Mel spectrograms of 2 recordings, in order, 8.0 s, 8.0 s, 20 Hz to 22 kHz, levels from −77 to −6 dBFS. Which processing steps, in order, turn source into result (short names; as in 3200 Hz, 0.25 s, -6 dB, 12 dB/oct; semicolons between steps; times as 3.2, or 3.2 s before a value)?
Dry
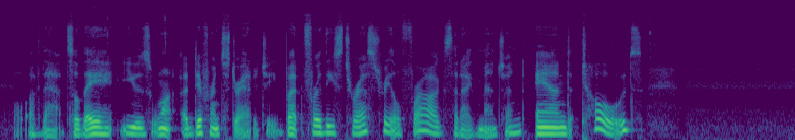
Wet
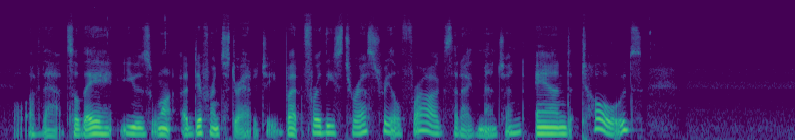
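dynamic EQ 2200 Hz, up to -5 dB, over -56 dBFS, Q 3.3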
